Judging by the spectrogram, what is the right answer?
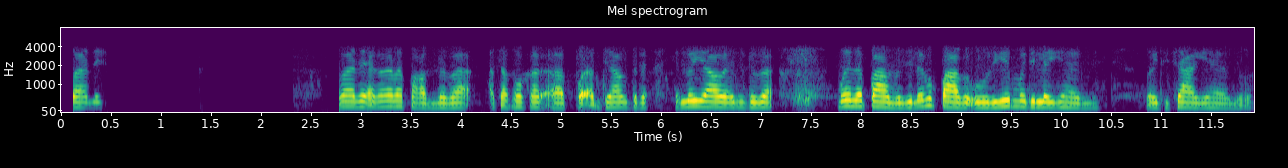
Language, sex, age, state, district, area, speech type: Manipuri, female, 30-45, Manipur, Imphal East, rural, conversation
